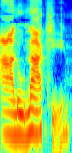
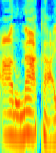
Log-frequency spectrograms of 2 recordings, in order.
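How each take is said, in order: First: The final syllable sounds like 'key'. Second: The final syllable sounds like 'kai'. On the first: The speaker calls it right. "you say Enki, Anunnaki" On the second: The speaker calls it wrong. "you don't say Enkai or Anunnaki"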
